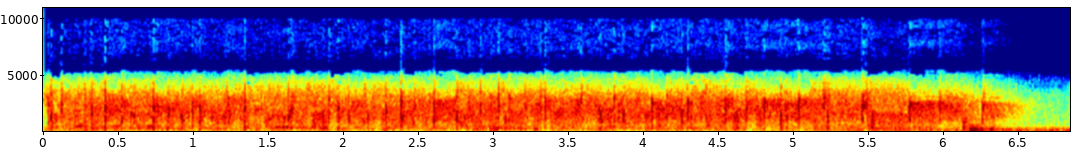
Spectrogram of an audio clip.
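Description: A crowd applauds steadily, many hands clapping in a dense, even wash of sound that holds for several seconds before tapering off at the end.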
